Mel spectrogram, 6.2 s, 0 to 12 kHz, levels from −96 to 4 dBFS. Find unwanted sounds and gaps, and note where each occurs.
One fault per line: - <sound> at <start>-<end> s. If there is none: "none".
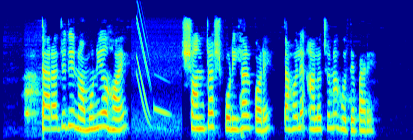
- chirp at 2.0-2.6 s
